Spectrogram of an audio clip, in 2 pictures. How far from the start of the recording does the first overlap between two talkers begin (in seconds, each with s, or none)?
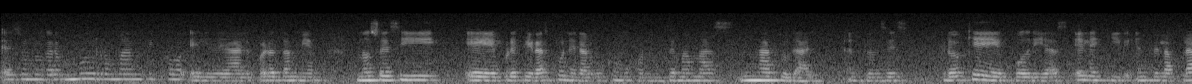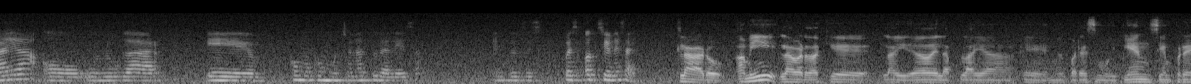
none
